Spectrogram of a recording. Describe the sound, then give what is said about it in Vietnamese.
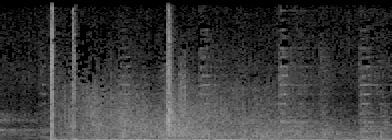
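Explosion sound effect: a sharp blast after a brief quiet start, then a deep, sustained roaring rumble with crackling bursts through the remaining seconds. “Một tiếng nổ long trời lở đất phát ra giữa thinh không.”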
